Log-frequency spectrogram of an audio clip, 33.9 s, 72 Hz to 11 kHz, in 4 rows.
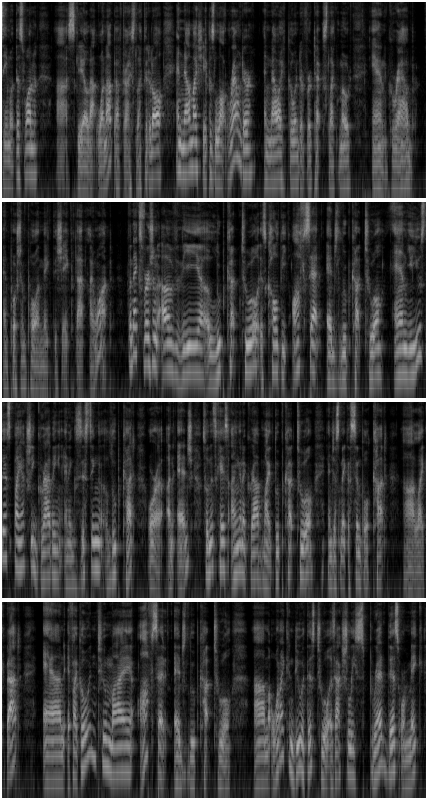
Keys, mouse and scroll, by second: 0.6 s, 2.0 click, 3.0-6.0 middle drag, 6.0 click, 6.9 click, 7.7 g, 8.9 click, 9.3 g, 9.8 click, 13.0-16.0 drag, 25.5 click, 27.3-30.3 drag.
